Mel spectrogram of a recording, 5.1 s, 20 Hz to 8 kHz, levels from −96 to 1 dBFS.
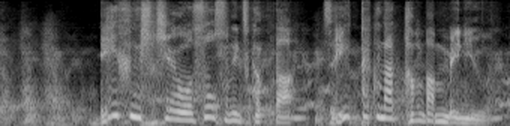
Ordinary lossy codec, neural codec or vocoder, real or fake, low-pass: none; codec, 16 kHz, 1 kbps, FreqCodec, larger model; fake; none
